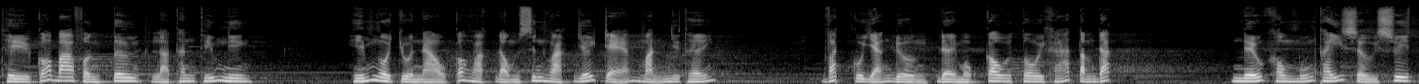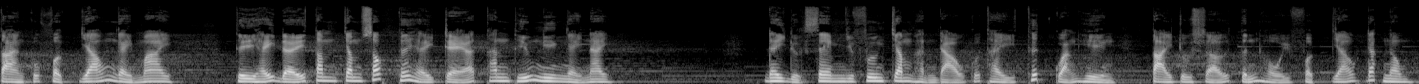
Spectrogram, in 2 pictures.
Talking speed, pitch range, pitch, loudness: 175 wpm, 115-150 Hz, 130 Hz, -17 LUFS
